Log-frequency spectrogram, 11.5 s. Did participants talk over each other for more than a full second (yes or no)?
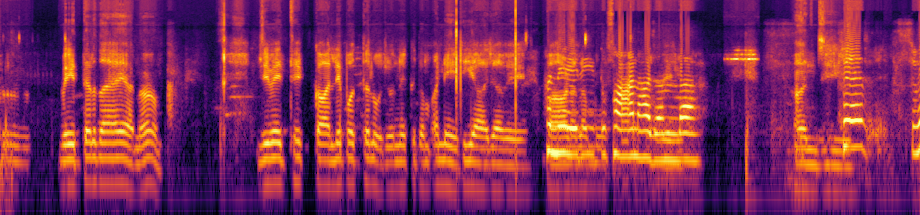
yes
